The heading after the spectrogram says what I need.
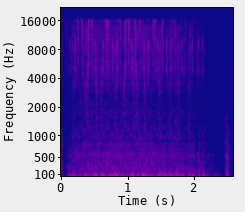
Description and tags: Fast Crawling Bu
It's not the best sound ever (I'm a newbie), but maybe somebody else might have use for it. So 'ere ya go!
bug, crawling, insect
